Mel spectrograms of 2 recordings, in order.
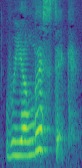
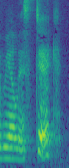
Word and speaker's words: realistic: In this case, we don't stress the suffix, but we stress the syllable immediately before the suffix. Realistic. We don't say realistic. We don't say realistic. We say realistic.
